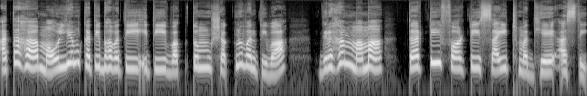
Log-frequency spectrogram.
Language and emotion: Sanskrit, neutral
